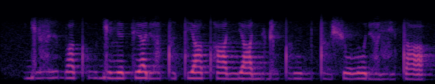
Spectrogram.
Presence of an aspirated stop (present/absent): present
